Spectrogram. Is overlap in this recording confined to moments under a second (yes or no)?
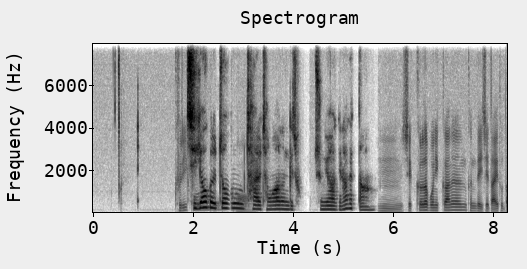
no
